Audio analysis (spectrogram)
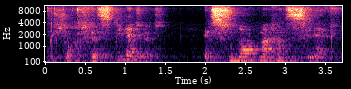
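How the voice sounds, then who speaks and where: A man's voice: high-pitched, expressive, slow. A man with a North Frisian accent narrating a live radio play as scripted storytelling. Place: event venue, live stage recording. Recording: very echoey hall, distant, noisy live recording.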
